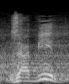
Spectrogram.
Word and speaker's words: Zubair: dia H Sul Zubair ada juga setengah-setengah ulama kata Zabir bukan Zubair Zabir tetapi masyhurnya Zubair H hak masyhurnya Zubair zubaah binti az-zubair sepupu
